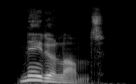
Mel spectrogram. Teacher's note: yes there is an R an r in it but it doesn't have to be pronounced strongly · some even leave that R the r out but we prefer a light R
